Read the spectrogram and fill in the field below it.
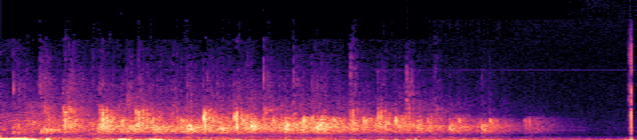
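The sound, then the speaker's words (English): An audience applauds with a dense, steady patter of many hands clapping at moderate volume, holding for several seconds before thinning out and fading away. “I thought I'd get a better round of applause than I got.”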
